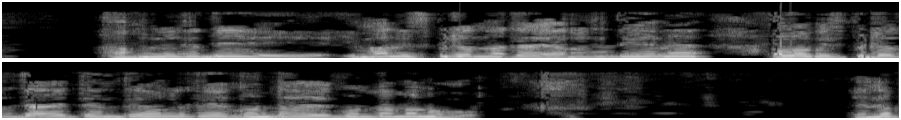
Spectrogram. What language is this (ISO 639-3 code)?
asm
